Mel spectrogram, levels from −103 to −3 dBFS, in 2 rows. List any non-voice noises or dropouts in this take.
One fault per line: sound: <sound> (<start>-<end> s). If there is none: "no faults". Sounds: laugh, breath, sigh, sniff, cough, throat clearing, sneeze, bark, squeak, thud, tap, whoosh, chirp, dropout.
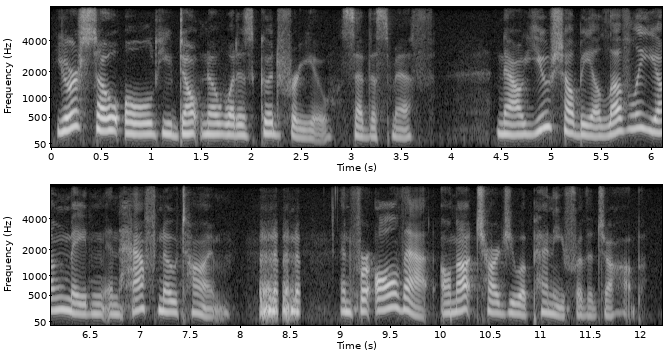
sound: laugh (8.2-8.6 s)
